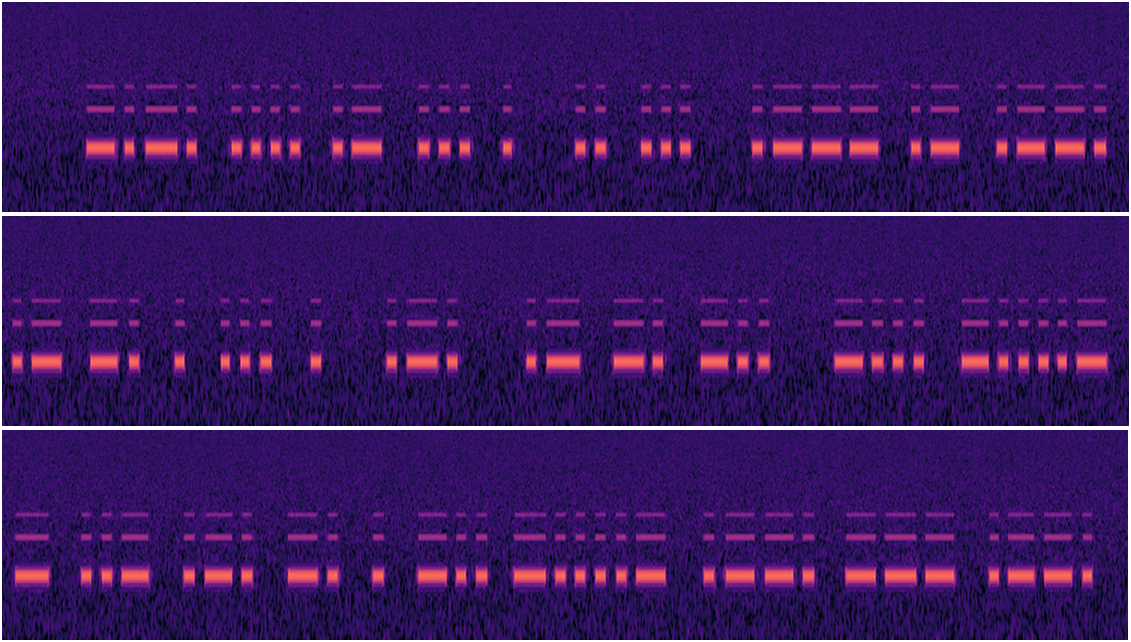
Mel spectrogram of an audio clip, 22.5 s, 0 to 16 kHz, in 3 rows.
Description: Morse code, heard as a keyed tone, hand-sent with a straight key, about 18 wpm, 1150 Hz. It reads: CHASE IS JAPANESE R AND B-TURNED-POP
